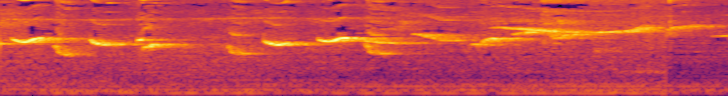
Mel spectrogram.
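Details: Oriental magpie-robin in ngeplong style, calling out to a rival: a quick run of clear, downslurred whistles repeated about every half second, ending in a higher, drawn-out rising whistle, over a faint low hum.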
